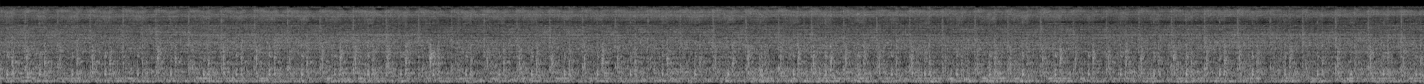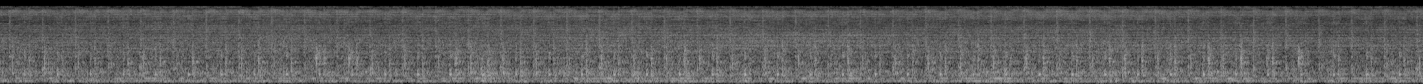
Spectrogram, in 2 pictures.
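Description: Industrial sewing machine with an automatic spiral-stitching attachment running steadily, its needle rapidly stitching through a thick stack of cotton cloth for a buffing wheel, with a steady high hiss alongside.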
